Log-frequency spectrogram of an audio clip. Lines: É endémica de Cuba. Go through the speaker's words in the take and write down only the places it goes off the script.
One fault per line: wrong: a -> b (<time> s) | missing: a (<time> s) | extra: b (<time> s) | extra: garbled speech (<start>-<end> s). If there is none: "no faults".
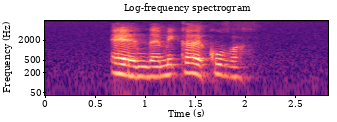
no faults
